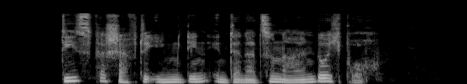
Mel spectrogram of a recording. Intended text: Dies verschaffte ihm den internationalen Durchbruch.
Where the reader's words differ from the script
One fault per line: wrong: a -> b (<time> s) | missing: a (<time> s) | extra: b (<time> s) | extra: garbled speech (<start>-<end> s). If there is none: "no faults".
no faults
